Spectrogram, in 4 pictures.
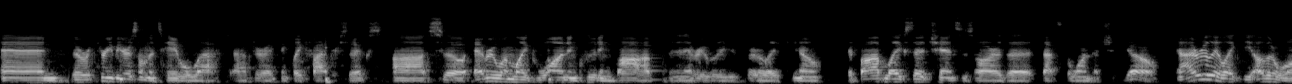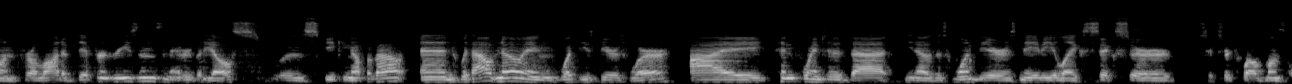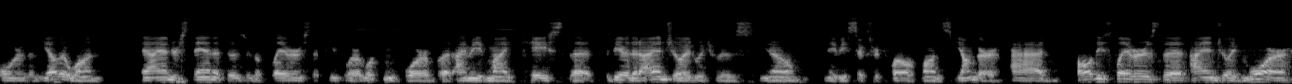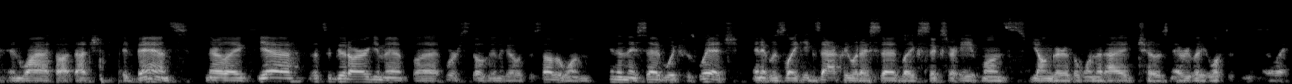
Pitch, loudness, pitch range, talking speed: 100 Hz, -25 LUFS, 90-110 Hz, 225 wpm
